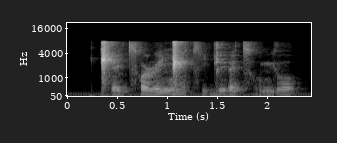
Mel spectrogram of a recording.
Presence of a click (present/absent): present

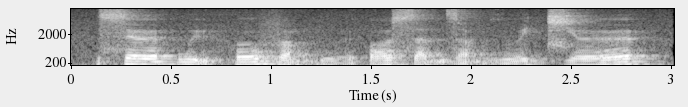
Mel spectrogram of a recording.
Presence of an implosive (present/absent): present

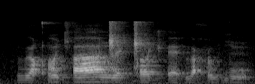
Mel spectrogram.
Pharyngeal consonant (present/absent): present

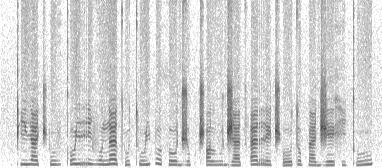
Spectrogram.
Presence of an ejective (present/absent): present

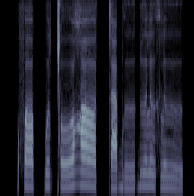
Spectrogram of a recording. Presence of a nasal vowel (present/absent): absent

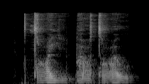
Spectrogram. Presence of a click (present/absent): absent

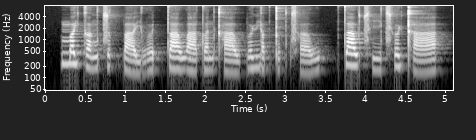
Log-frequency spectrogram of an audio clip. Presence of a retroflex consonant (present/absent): absent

